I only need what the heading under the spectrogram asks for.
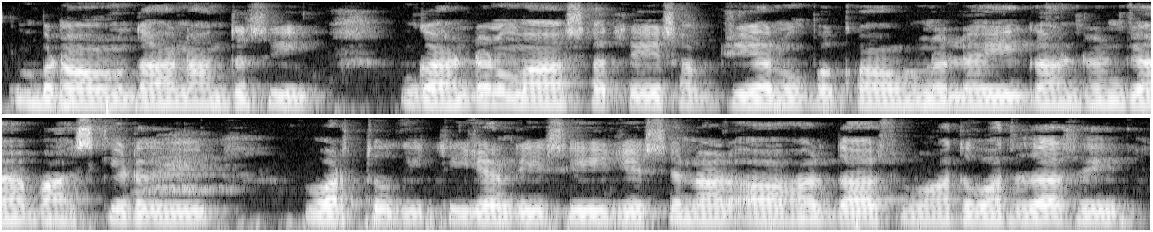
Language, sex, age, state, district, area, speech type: Punjabi, male, 30-45, Punjab, Barnala, rural, spontaneous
